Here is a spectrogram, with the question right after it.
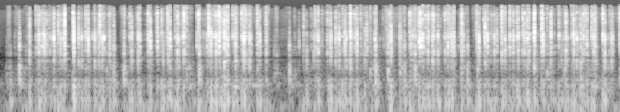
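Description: Fast typing on a full-size backlit plastic Bluetooth membrane keyboard with white and blue plastic keycaps and a hollow plastic body, the keys pressed with fingertips and the tips of long painted nails. A dense, steady stream of short, bright plastic clacks and taps rattles on with almost no ring, over a soft low rumble.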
